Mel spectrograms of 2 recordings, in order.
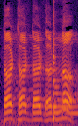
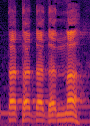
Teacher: ट ठ ड ढ न दाताशी संबंध नाही त थ द ध न दाताशिवाय उच्चार नाही हे इथच आहे जवळ इतक बर तसं प ब भ म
